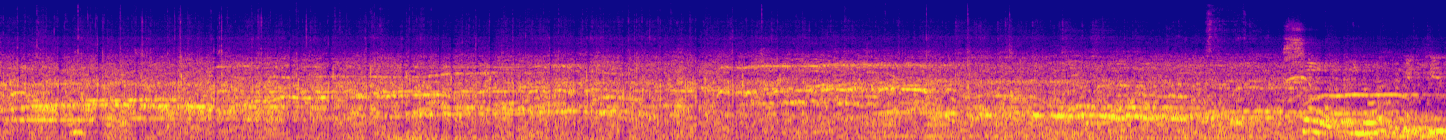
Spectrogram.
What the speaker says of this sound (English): A round of applause for all of their teachers, please.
